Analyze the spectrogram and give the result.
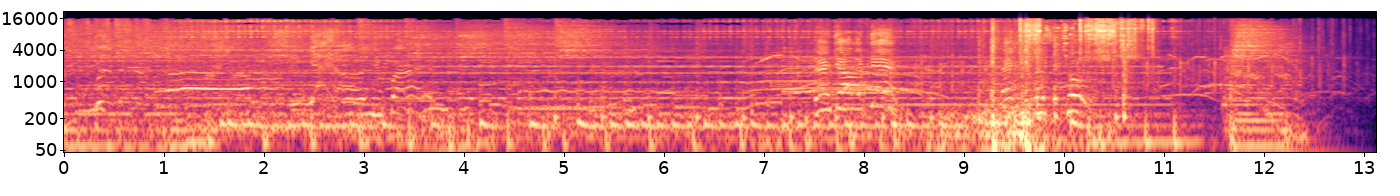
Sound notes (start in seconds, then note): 11.6 applause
